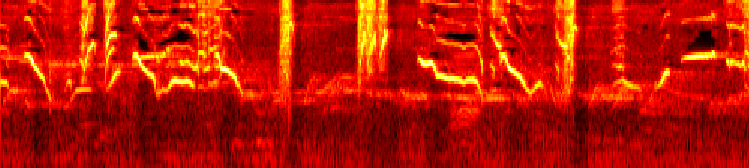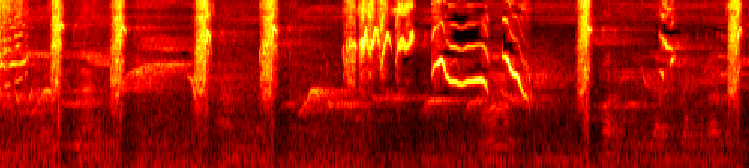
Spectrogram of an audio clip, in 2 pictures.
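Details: Magpie-robin (kacer) delivering a training song with quick zigzag whistles and clicking bursts in steady succession, and a looping whistled figure near the end.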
